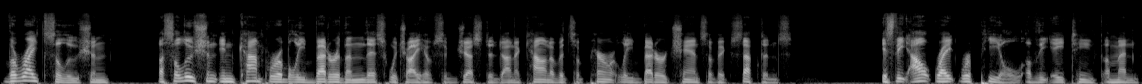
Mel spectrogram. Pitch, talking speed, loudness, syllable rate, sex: 105 Hz, 145 wpm, -23 LUFS, 5.7 syllables/s, male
